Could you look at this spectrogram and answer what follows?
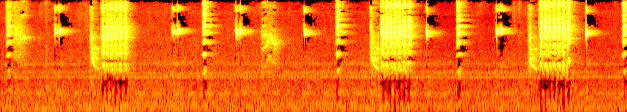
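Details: Cucak kinoy singing, used to train songbirds and call in wild birds: about three harsh pulsed rattles spread among frequent sharp high chirps and short whistled notes, fairly irregular, over a steady hum.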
